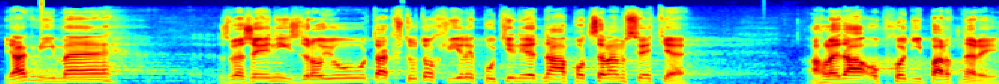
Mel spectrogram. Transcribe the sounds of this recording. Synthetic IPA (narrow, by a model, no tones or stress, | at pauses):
jʔaɡviːmɛ | zvɛrɛjniːɣzd̪ɾo̞juːt̪akft̪ut̪o̞xviːlɪpucɪnjɛdnaːpo̞t͡sɛlɛːmsvjɛcɛ̰ | ʔa̰ɦlɛdaːʔo̞pxodɲiːpaɾt̪nɛɾɪ̰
